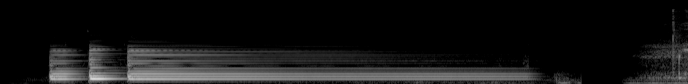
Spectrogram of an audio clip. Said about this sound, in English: Sorry, that was me messing about on my keyboard. I'm just really think I'm going to enjoy doing that, making up sounds.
